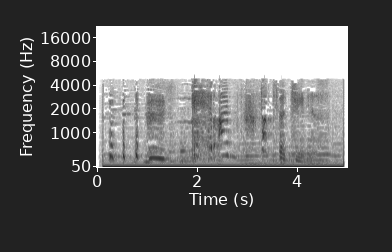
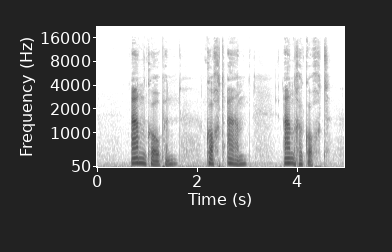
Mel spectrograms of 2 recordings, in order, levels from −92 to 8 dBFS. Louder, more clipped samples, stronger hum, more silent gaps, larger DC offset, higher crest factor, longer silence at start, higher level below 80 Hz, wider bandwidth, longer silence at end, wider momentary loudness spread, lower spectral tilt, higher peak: first, -21 LUFS vs -30 LUFS; neither; neither; neither; first, 50% vs under 0.1%; second, 16 dB vs 22 dB; second, 0 s vs 0.7 s; first, -34 dBFS vs -54 dBFS; second, 5.4 kHz vs 16 kHz; second, 0.05 s vs 0.35 s; second, 11 LU vs 19 LU; about the same, -7.5 dB/octave vs -6.5 dB/octave; first, 0 dBFS vs -8 dBFS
